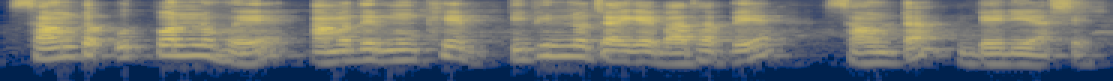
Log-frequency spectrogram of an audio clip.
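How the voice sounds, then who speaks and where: A man's voice: medium pitch, lively intonation. Man, patient lesson delivery, hesitant with "ah" fillers, roomy and muffled lo-fi sound. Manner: hesitant, many drawn-out "ah" fillers; slow and careful when modelling sounds. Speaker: teacher. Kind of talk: explanatory language lesson. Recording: roomy, dull lo-fi recording.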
